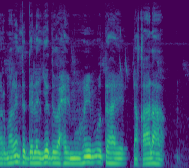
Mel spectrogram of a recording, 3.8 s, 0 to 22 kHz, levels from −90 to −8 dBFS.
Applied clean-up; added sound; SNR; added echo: none; none; none; none.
